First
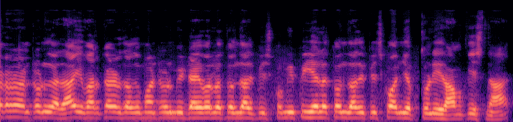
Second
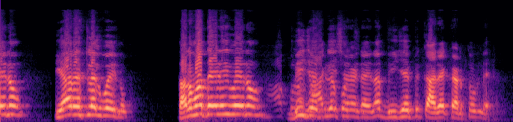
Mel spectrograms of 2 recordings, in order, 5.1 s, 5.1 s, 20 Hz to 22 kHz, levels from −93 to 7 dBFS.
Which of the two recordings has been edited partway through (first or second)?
second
